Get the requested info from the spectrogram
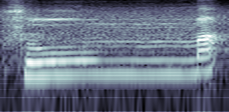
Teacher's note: سا کو نرمی سے اور میم پہ غنہ کریں گے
